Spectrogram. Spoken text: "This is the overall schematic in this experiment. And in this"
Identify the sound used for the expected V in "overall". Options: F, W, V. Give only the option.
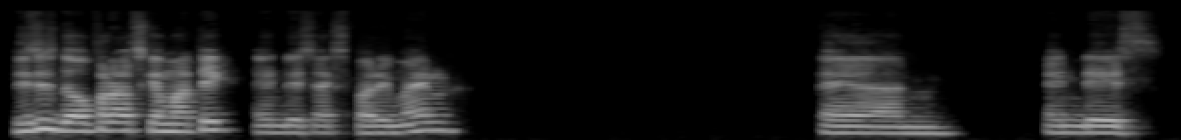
F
